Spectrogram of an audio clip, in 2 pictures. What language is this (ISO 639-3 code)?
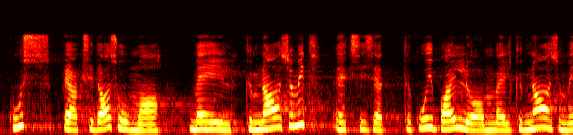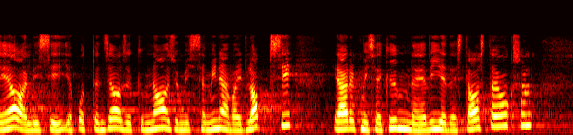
est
